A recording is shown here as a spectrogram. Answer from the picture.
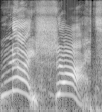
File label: scout nice shot, fem scout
